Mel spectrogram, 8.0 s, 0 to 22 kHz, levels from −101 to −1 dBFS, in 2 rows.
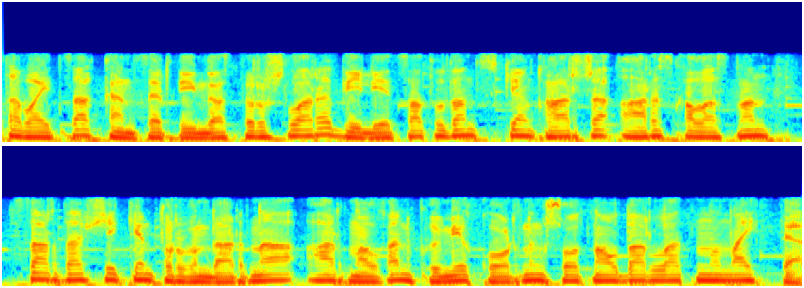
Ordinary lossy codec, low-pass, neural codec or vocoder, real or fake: none; 5.4 kHz; none; real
